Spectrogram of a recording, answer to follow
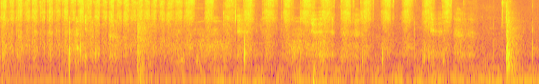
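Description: Quick back-and-forth scrubbing strokes, several a second, over the sole and frog of a horse's hoof, rubbing off loose frog tags and dirt.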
